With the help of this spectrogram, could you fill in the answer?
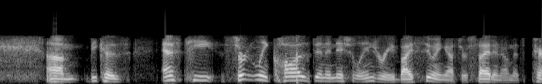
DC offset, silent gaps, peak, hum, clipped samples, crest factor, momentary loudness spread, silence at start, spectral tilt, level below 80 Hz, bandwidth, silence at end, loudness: under 0.1%; none; 0 dBFS; none; under 0.1%; 18 dB; 8 LU; 0 s; -3.5 dB/octave; -60 dBFS; 4.3 kHz; 0 s; -17 LUFS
